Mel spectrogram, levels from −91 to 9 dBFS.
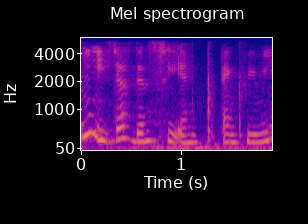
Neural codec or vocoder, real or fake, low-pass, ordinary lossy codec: codec, 16 kHz, 2 kbps, X-Codec, HuBERT features, trained on general audio; fake; 5.4 kHz; AAC, 32 kbps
